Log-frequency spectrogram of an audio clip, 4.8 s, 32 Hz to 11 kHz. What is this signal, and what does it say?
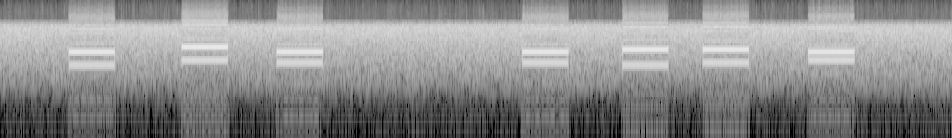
DTMF, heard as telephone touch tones, dialled by hand, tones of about 230 ms, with phone line noise. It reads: 194 4257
